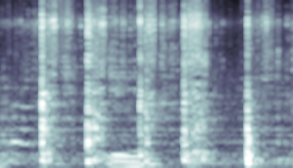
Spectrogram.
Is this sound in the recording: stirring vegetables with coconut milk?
yes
